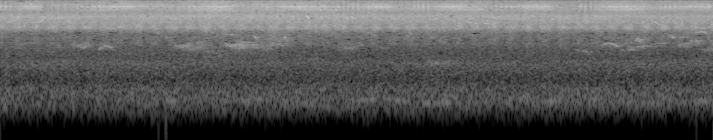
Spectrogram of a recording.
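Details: A steady, shimmering high buzz of cicadas fills a summer meadow without pause, while faint bird chirps come and go softly in the background.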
